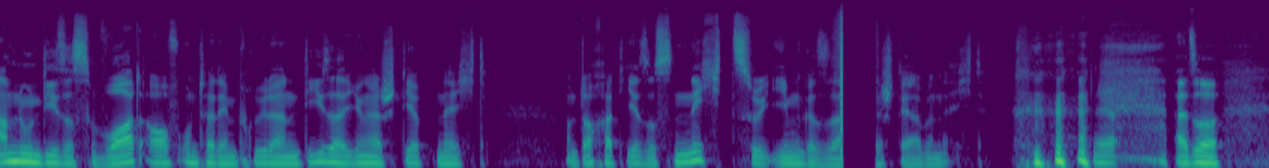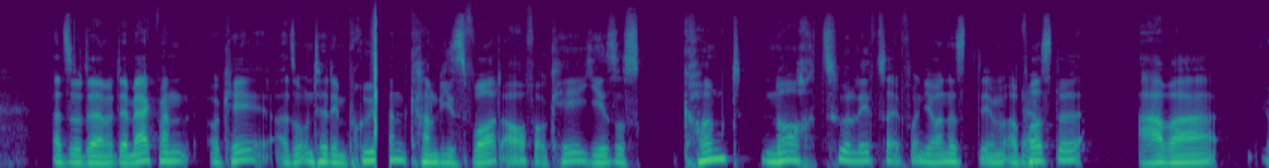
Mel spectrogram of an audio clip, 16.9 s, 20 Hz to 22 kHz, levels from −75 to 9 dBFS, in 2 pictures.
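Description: Wireless microphone squelch dropout occurs at 5.53–5.88 s, after "nicht zu ihm" and before "sterbe nicht", and again at 10.91–11.07 s, after "okay also unter den" and before "kam dieses". Each time, the radio link fades, hiss rises, and the receiver's squelch mutes the output, for about 228 ms and then 99 ms.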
